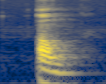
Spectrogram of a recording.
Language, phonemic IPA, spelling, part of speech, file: Dutch, /ɑn/, an-, prefix, Nl-an-.ogg
- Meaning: an-: Not, without, opposite of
